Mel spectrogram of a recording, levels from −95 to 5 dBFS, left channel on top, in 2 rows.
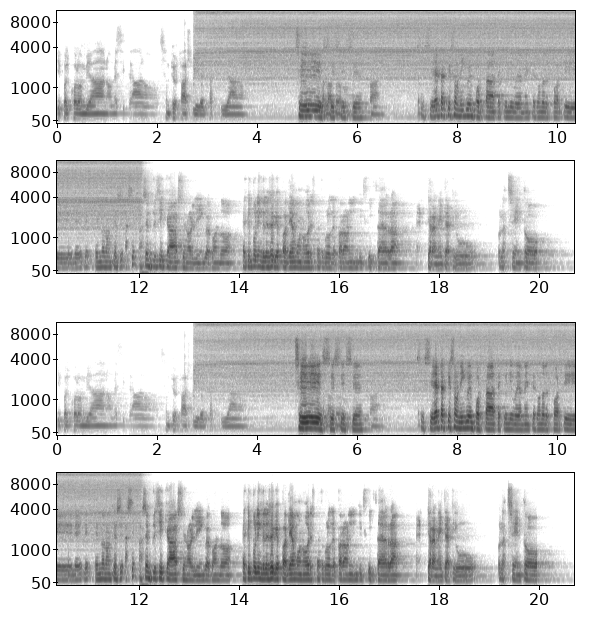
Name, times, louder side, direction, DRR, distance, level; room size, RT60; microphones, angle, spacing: voice 1, 0.0-3.8 5.3-5.9 6.3-6.6 7.2-7.4, left 5 dB, 75° left, 0.5 m, -44 dB
Domestic sounds home sounds, 2.5-12.0, left 1 dB, 5° right, 1.3 m, -43 dB
voice 2, 4.8-6.1 7.2-17.2 17.8-18.7 19.2-20.0, right 6 dB, 80° right, 0.5 m, -30 dB
27.0 x 10.0 x 4.5 m
head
